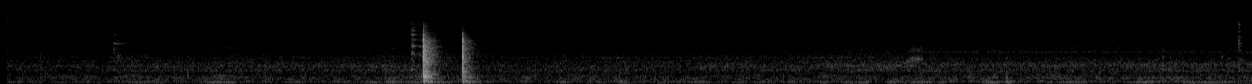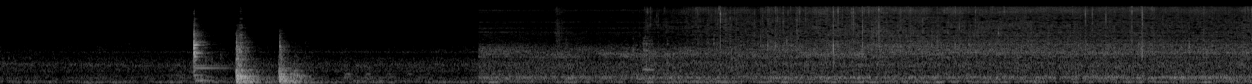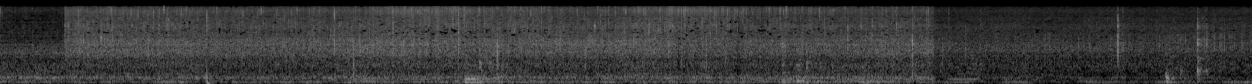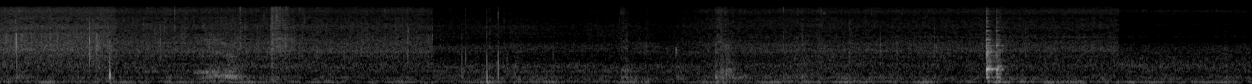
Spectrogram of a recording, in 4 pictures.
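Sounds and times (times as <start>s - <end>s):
food sizzling in hot oil: 17.3s - 48.8s.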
